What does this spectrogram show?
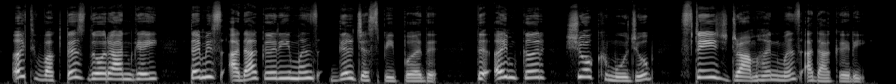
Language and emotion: Kashmiri, neutral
